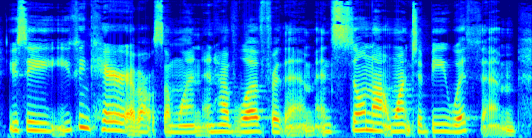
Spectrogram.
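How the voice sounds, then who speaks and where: A woman in a normal speaking voice, moderate pace, ordinary pitch variation and hardly any pauses. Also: medium pitch for a woman. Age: 20s. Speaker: relationship advice podcaster. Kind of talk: solo monologue.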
